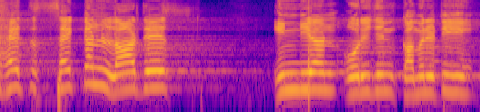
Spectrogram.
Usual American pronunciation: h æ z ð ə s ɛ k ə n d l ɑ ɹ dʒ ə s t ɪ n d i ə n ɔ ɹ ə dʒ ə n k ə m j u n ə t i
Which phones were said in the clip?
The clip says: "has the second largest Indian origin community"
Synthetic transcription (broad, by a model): h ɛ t s ɛ k ə n d l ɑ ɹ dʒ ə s ɪ n d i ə n ɔ ɹ ə dʒ ə n k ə m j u n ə t i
